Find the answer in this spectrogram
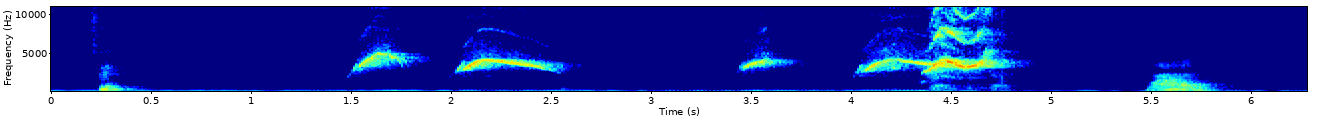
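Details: Eleven-month-old pet Quaker parrot giving a series of high whistles, some rising and some arched, spaced irregularly with short gaps, plus a low click at the start and a raspy syllable near the end.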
